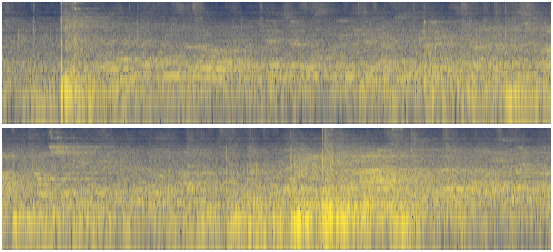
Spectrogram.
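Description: Football kicked and bouncing on a wooden sports-hall floor during a futsal game, with a sharp knock about half a second in and more knocks around six seconds in, against players' voices echoing in the large hall.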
